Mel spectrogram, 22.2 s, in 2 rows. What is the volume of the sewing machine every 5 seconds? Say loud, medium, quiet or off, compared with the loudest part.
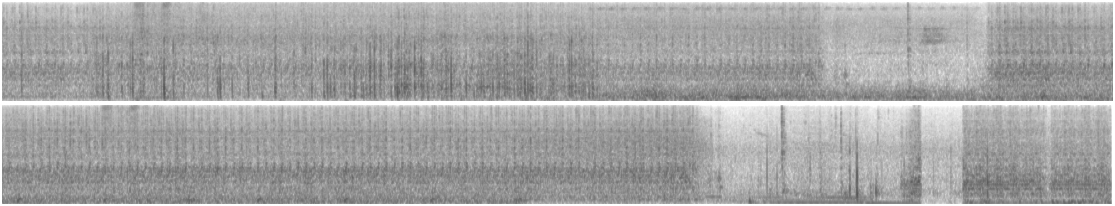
medium, medium, loud, loud, loud.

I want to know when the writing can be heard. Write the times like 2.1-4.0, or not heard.
1.3-1.9, 12.1-12.7.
